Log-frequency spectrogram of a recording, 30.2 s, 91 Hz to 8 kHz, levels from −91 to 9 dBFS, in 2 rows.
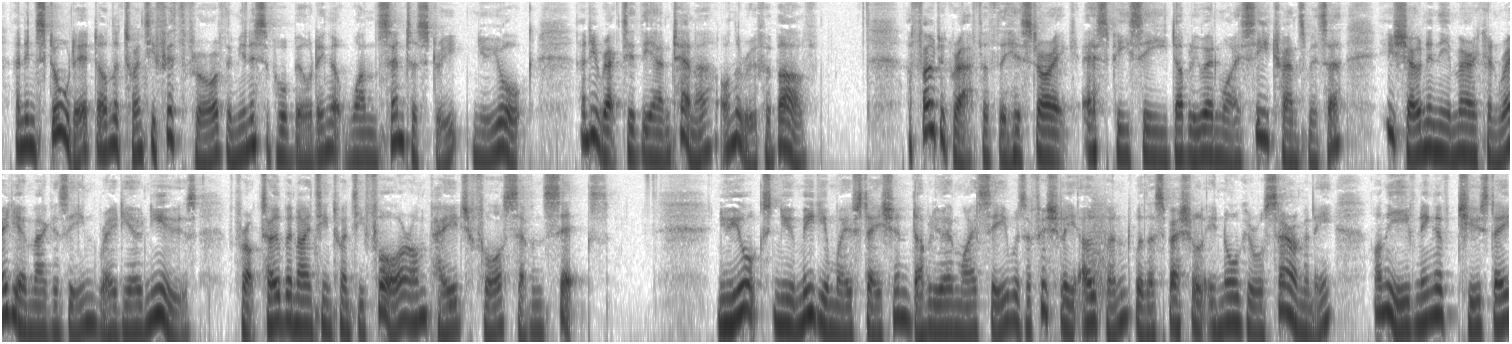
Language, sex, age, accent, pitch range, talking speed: English, male, 50-69, British, 120-155 Hz, 135 wpm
